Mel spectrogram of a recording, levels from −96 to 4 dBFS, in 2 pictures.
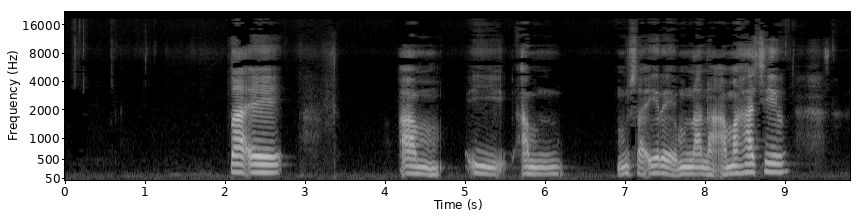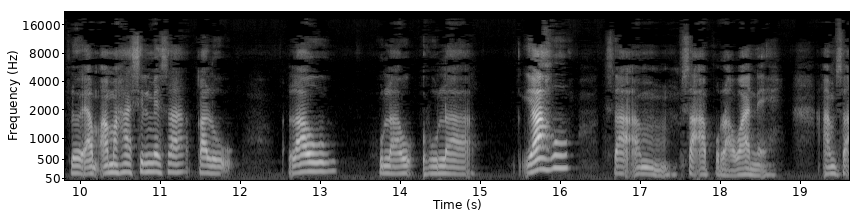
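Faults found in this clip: Throughout: two codec artefact sets layered, heard together. Nothing above 18.4 kHz. Likely transcoding between lossy codecs: HE-AAC, fitting about 40 kbit/s, re-encoded as WMA near 64 kbit/s. Artefacts compound; lowest cut-off persists.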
